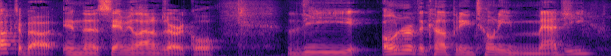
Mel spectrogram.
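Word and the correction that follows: Magee: I'm probably mispronouncing his name. – Mr. Lagunitas. – Tony McGee.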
